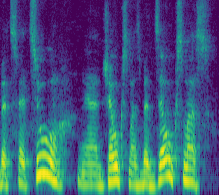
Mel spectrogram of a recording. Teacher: Vietoj čidži jie turi cidzi, kaip ir pietų aukštaičiai arba tie tikrieji dzūkai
